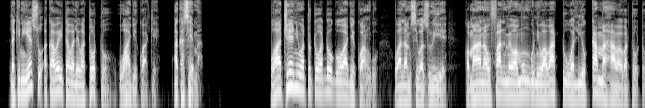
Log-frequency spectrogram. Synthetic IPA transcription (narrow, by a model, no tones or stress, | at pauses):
lak̬inijɛsuʔakawaitawalɛwatɔtɔ̰waʄɛkwa̰kɛ̰ | akasɛma̰ | waːt͡ʃɛniwatɔtɔwaɗɔɠɔwaʄɛkwa̰ŋɡṵ | walam̩siwazuiɛ̰ | kwamaːnaufalmɛwamuŋɡuniwawatuwalijɔkamaɦawawatɔ̰tɔ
